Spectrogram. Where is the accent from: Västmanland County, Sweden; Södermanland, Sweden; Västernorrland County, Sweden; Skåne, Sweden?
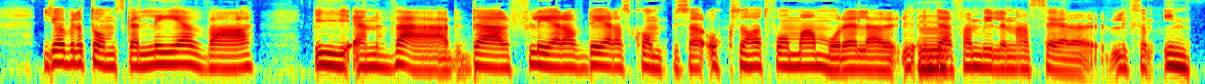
Skåne, Sweden; Lund; Jag är uppvuxen i Lund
